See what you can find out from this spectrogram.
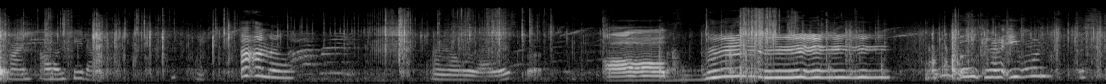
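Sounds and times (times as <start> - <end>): child's wordless vocal sound: 4.3 - 9.7.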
